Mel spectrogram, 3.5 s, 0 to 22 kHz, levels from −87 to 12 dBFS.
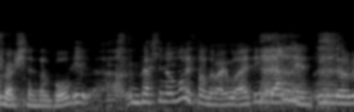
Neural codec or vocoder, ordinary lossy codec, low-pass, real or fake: codec, 16 kHz, 4 kbps, FreqCodec, smaller model; none; none; fake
